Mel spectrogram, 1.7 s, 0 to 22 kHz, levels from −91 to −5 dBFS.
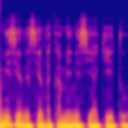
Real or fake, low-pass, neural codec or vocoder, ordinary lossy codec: real; 14.4 kHz; none; none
